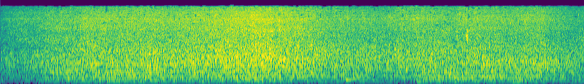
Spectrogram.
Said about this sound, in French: Elle contemple la mer écumante, secouée de rage, toute gonflée de fiel et soulevée de bave.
